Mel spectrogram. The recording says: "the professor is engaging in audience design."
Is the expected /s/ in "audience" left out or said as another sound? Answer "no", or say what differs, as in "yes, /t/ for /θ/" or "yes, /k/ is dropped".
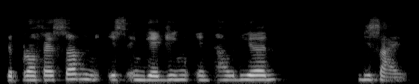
yes, /s/ is dropped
